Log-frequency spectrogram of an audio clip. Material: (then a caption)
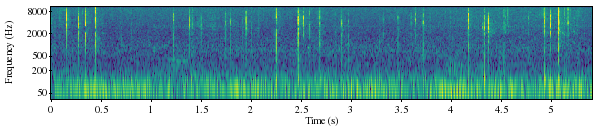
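Rubber. Long nails scratch a palm-sized blue spiky rubber massage ball held up in the air. The result is a quiet stream of short, crisp, bright ticks and scrapes over a steady low hum.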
